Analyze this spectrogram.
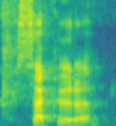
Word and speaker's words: Sakura: Sakura.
